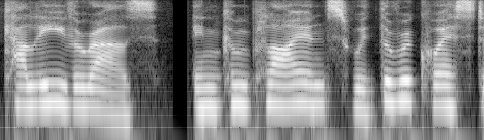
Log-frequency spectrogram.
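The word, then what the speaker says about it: Calaveras: French the notorious Jumping Frog of cavas County pronounced Calver as in compliance with the request of a friend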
